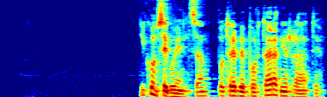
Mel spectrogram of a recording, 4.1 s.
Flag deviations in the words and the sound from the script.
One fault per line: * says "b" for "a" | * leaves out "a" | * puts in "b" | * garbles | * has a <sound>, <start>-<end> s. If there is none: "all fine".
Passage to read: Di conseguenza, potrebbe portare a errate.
all fine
